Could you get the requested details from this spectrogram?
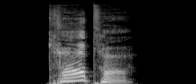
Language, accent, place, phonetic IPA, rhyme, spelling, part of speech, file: German, Germany, Berlin, [ˈkʁɛːtə], -ɛːtə, krähte, verb, De-krähte.ogg
- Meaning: inflection of krähen: 1. first/third-person singular preterite 2. first/third-person singular subjunctive II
